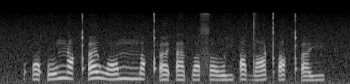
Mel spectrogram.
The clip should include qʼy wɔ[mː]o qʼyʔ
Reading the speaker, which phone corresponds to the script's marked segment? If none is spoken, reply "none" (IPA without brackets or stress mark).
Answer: mː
